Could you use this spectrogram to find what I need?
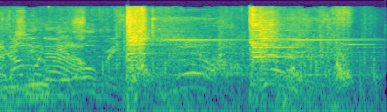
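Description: A sword slashes with a sharp metallic swish.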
